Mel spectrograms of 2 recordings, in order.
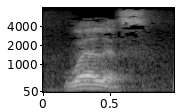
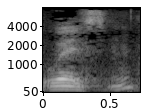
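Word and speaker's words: Wales: Но если игнорировать английскую фонетику и просто прочитать, как это слово пишется, то пишется это Уэллес. Уэллес читается по-английски Уэльс.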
